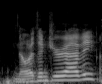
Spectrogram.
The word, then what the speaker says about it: Northanger Abbey: As I mentioned, while we're talking about book clubs, we're currently reading Nobody Knows by Mary Jane Clark and Northanger Abbey. Is that how you say it? – Northanger Abbey? – I think. Is it? – Yeah.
